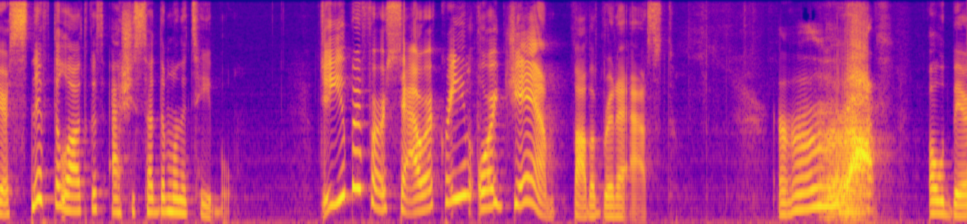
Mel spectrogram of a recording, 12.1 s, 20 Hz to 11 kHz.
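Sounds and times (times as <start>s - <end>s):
person imitating bear growl: 9.7s - 11.2s.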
